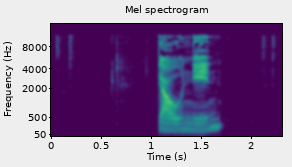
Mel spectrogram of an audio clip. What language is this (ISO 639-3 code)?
yue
